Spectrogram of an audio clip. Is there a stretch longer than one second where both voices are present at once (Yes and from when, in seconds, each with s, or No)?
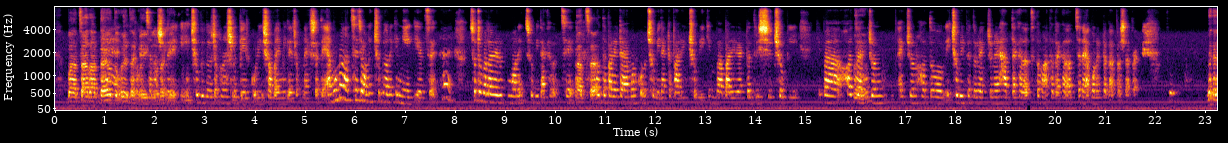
Yes, from 1.0 s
